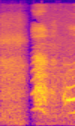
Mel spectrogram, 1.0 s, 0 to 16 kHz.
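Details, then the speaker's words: Newborn baby aged 2 months 11 days, who has not passed stool today, starts crying; parent says the baby is hungry. A brief, soft wailing infant cry amid quiet room noise. "रोने लगे। आजा आजा बेटी मेरे [रोने की आवाज़] बस बस क्या हो गया क्या हो गया भूख लग गई भूख लगी बच्चे को हां भूख लग रही"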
